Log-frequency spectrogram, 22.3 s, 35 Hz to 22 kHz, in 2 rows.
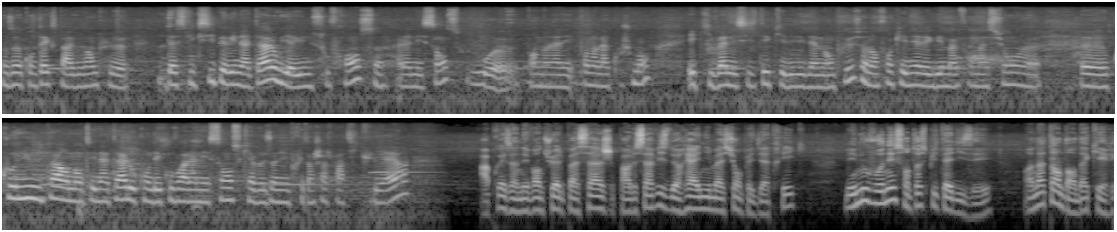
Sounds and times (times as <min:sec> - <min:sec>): Speech: 0:00.0 - 0:15.2, 0:16.0 - 0:22.2.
